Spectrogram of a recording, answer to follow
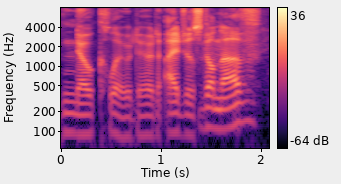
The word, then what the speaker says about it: Villeneuve: right i have no clue dude i just villenev it's different every time for me evan help me it's denis vilenov denis villeneuve okay i was close i was close the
